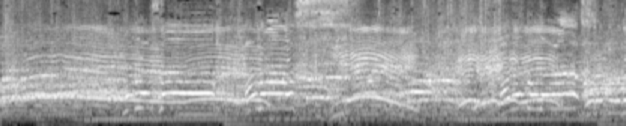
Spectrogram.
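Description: A group of young men and women cheer and shout excitedly.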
